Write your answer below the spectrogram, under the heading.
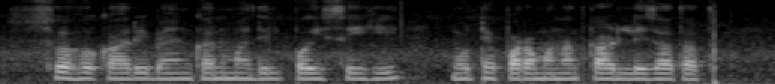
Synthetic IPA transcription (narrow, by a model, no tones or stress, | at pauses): səɦkaɾiːbɛ̃ŋkamːəd̪ʱiːlpəjseɦiː | moʈʰjapəɾamaɽ̃at̪kaɽled͡zat̪at̪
